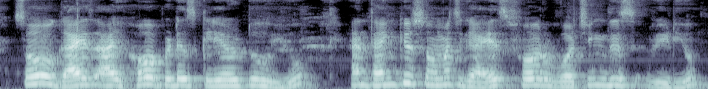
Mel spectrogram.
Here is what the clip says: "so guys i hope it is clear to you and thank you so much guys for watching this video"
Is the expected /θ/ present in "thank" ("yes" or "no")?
no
